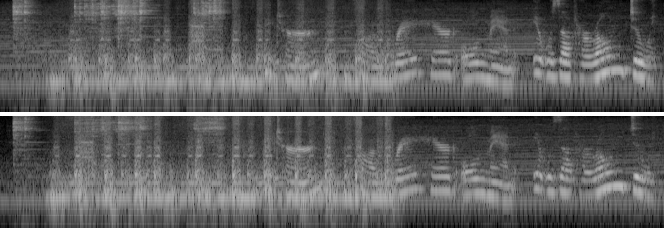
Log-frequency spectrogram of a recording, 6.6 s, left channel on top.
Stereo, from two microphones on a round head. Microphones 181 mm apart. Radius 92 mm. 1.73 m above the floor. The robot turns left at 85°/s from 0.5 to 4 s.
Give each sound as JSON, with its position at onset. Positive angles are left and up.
{"t": 0.1, "sound": "a clink", "azimuth_deg": 155, "distance_m": 2.5}
{"t": 2.6, "sound": "a woman speaking", "azimuth_deg": -60, "distance_m": 1.0}
{"t": 5.3, "sound": "a woman speaking", "side_deg": 65, "distance_m": 1.7}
